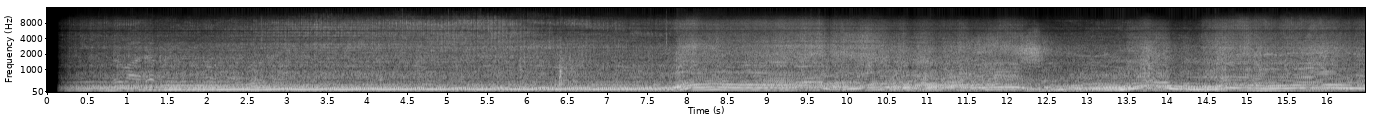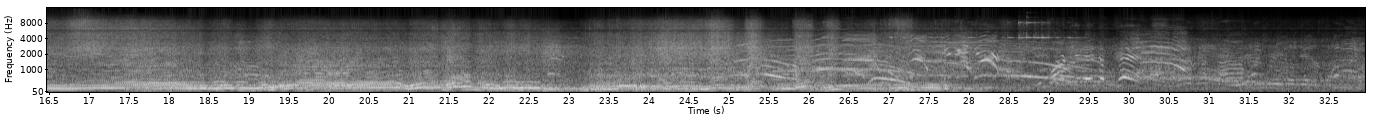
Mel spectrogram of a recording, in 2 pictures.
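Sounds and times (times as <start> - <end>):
monster truck engine revving: 0.2 - 28.6.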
